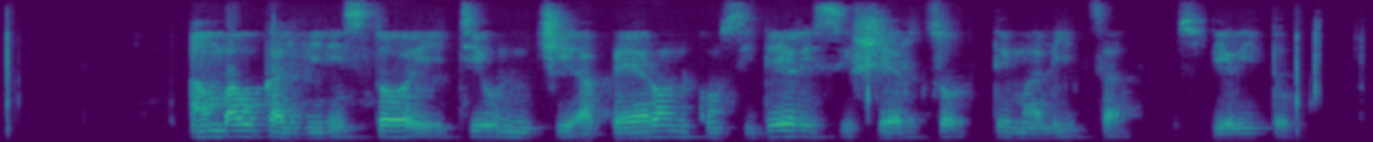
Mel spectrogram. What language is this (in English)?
Esperanto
